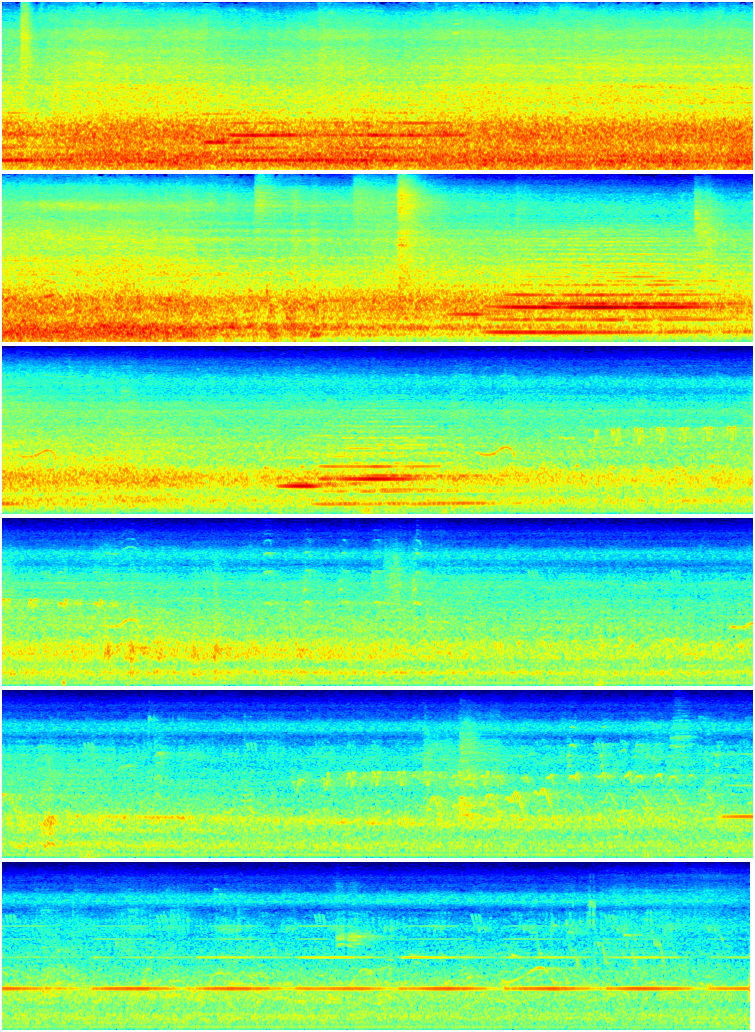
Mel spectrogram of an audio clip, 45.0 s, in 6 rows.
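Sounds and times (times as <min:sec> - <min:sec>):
electric train rumbling: 0:00.0 - 0:45.0
birds chirping and whistling: 0:42.2 - 0:45.0.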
